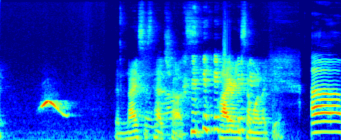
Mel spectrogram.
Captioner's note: whistles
